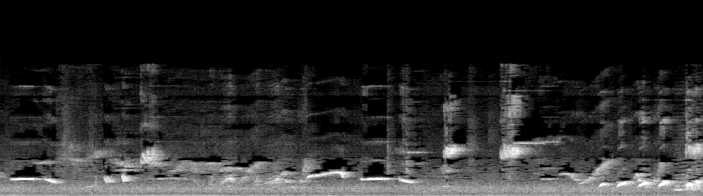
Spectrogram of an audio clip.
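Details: Displaying white-rumped shama delivering a varied many-voiced song: pure whistled notes, upslurred and downslurred phrases, then a fast run of descending chips near the end, separated by short pauses. Faint low hum underneath.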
